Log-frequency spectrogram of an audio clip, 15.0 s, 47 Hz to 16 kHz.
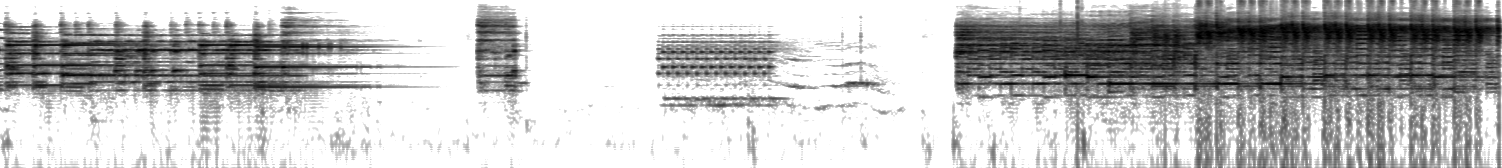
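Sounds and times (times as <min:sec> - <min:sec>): melodic phone ringtone: 0:00.0 - 0:05.3, 0:06.6 - 0:07.9, 0:09.6 - 0:15.0.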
